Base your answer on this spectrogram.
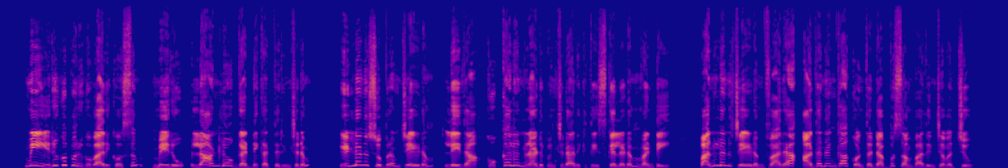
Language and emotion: Telugu, neutral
